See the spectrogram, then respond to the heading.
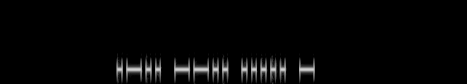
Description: Morse code, heard as a keyed tone, about 25 wpm, 700 Hz. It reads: LZ5T
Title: DXCC-100 Call Signs - 4 Characters - 25wpm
